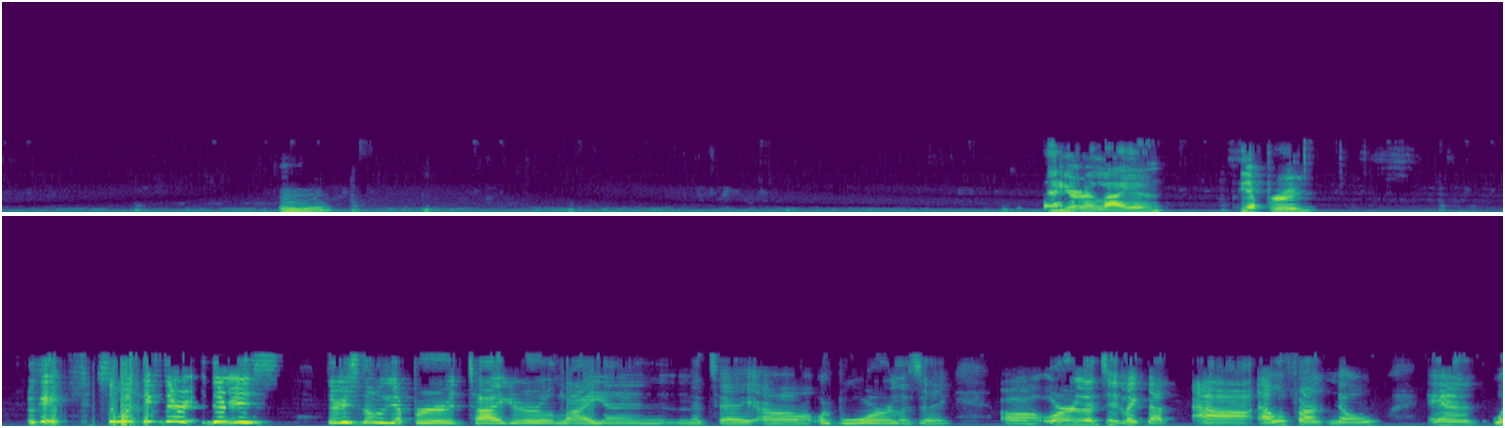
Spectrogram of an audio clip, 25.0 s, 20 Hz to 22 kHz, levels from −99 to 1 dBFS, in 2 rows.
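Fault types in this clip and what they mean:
Channels drifting apart: The two channels run on separate clocks that differ slightly. The delay between them creeps up to a few milliseconds by the end. Summed to mono, comb notches sweep slowly through the speech, heard as a gradual flanging.
Processor overload crackle: The processor misses many very short buffer deadlines in a row, each around 1.5 ms. Missed slots replay stale audio with hard edges. Gritty crackle rides on the speech from 12.86 to 13.72 s and again from 17.16 to 17.44 s.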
